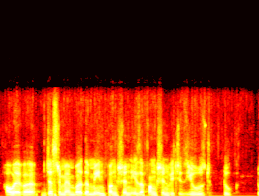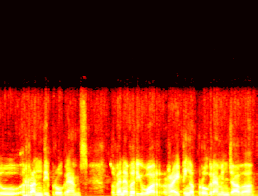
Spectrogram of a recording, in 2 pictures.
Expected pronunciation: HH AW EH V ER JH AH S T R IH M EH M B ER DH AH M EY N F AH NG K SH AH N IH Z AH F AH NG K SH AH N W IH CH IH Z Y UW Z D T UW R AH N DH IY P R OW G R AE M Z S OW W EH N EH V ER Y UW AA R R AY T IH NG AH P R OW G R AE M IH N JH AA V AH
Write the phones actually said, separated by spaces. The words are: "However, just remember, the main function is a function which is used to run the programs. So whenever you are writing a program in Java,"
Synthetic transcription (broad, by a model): HH AW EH V ER JH AH S T R IH M EH M B ER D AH M EY N F AH NG K SH AH N IH Z AH F AH NG K SH AH N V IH CH IH Z Y UW Z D T UW R AH N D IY P R OW G R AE M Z S OW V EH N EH V ER Y UW AA R R AY T IH NG AH P R OW G R AE M IH N JH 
